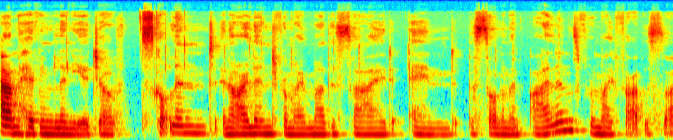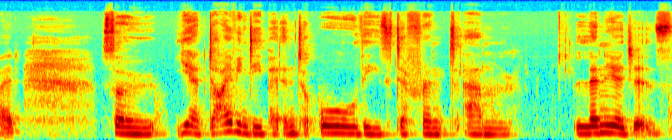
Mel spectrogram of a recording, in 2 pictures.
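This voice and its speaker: A woman with a New Zealand accent speaks fairly slowly at medium pitch, somewhat breathy and with ordinary pitch variation. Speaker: spiritual content creator. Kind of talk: livestream monologue. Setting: YouTube live stream.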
